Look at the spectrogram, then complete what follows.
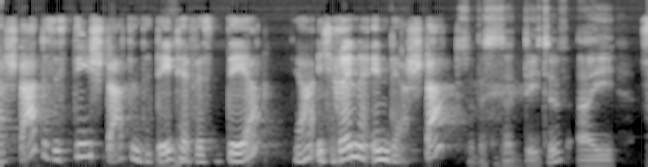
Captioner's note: speaks in foreign language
